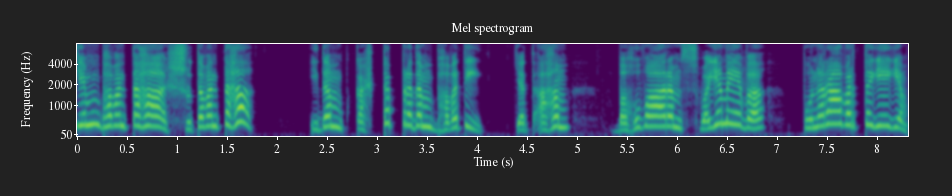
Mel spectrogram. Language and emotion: Sanskrit, angry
